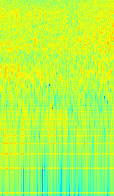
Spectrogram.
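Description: Large ocean surf surges continuously close by, a thick roar of breaking water mixed with wind rumble on the mic, without any talking.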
